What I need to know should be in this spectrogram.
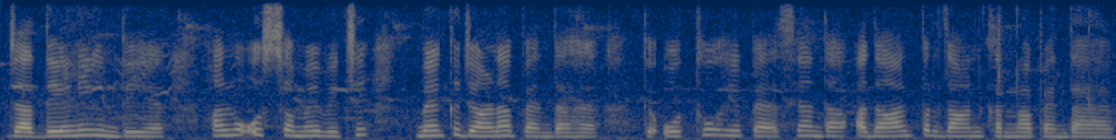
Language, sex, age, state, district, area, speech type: Punjabi, female, 18-30, Punjab, Amritsar, urban, spontaneous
